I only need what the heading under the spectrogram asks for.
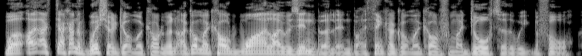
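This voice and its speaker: A man's voice: on the low side, animated, fast, no room sound, studio quality. A man hosting a casual film podcast, chatting with frequent fillers and restarts while sounding slightly nasal from a cold. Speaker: podcast host.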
